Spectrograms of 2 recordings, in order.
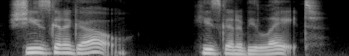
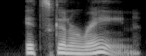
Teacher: This reveals a really subtle but super powerful pronunciation secret. When you say he's or she's, the S on the end actually sounds more like a buzzing Z sound.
